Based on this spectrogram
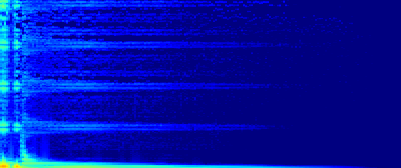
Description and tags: First octave note.
electric, bass, multisample, guitar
